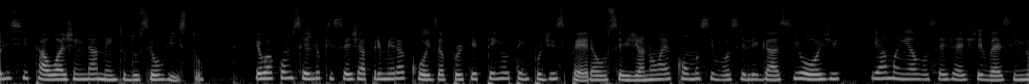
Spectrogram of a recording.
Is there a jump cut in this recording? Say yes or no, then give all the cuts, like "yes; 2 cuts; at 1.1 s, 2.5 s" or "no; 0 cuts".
no; 0 cuts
